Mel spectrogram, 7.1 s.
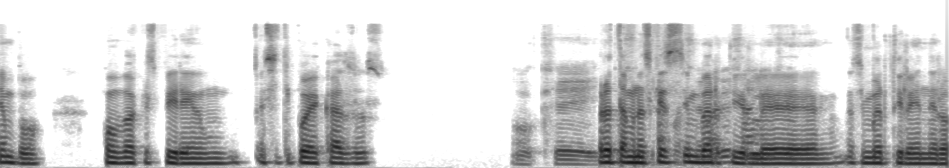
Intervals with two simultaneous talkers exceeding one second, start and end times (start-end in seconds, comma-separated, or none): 4.6-6.0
